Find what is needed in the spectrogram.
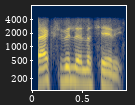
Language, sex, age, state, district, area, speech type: Kannada, male, 45-60, Karnataka, Chamarajanagar, urban, conversation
